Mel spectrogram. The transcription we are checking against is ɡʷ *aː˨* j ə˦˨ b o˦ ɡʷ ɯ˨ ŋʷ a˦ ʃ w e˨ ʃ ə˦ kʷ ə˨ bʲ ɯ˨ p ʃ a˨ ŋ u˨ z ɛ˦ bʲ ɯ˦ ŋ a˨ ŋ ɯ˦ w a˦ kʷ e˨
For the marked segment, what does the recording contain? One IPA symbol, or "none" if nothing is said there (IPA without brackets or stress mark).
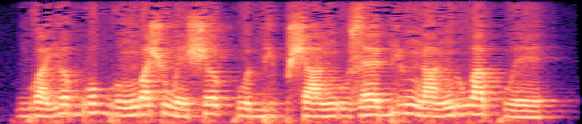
a˨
